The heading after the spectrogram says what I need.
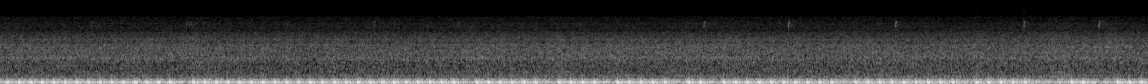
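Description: Steady V8 idle burble that drops a beat or stumbles every few seconds; an idle misfire.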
